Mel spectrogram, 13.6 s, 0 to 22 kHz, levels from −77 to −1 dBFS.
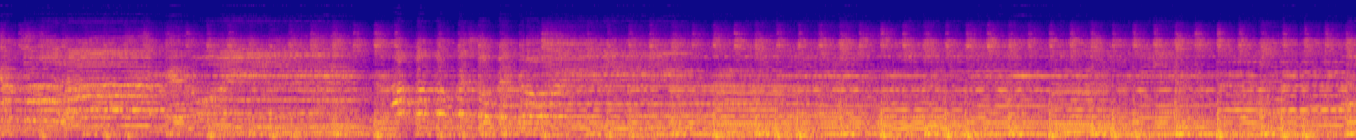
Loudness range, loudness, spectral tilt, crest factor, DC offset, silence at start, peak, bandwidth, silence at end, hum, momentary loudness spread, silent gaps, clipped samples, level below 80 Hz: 1 LU; -16 LUFS; -4.5 dB/octave; 14 dB; under 0.1%; 0 s; -2 dBFS; 14 kHz; 0 s; none; 2 LU; none; under 0.1%; -46 dBFS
